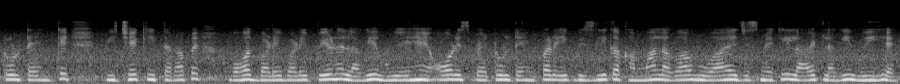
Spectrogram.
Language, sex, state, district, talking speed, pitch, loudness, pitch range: Hindi, female, Uttarakhand, Tehri Garhwal, 195 wpm, 210 Hz, -14 LUFS, 200-225 Hz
